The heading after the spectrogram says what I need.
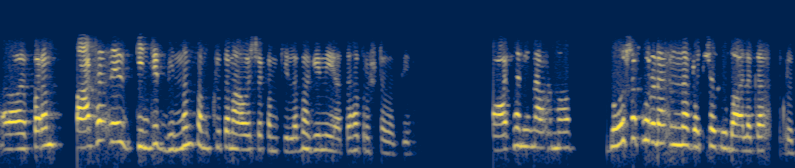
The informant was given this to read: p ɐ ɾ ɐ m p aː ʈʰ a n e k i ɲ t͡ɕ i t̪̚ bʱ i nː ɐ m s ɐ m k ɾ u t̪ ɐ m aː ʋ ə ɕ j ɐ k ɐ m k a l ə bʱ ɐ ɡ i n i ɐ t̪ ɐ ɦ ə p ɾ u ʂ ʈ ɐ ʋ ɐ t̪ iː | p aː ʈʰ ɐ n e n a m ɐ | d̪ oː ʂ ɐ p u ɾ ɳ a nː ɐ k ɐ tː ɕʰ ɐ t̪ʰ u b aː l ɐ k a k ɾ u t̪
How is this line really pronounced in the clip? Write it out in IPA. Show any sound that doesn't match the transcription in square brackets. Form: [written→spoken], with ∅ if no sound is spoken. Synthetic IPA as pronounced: p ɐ ɾ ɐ m p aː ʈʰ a n e k i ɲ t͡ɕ i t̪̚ bʱ i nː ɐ m s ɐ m k ɾ u t̪ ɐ m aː ʋ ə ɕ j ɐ k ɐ m k [a→i] l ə bʱ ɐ ɡ i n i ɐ t̪ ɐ ɦ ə p ɾ u ʂ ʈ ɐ ʋ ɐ t̪ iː | p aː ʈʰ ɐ n e n a m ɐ | d̪ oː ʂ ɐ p u ɾ ɳ a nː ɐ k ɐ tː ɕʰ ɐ [t̪ʰ→t̪] u b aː l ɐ k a k ɾ u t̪

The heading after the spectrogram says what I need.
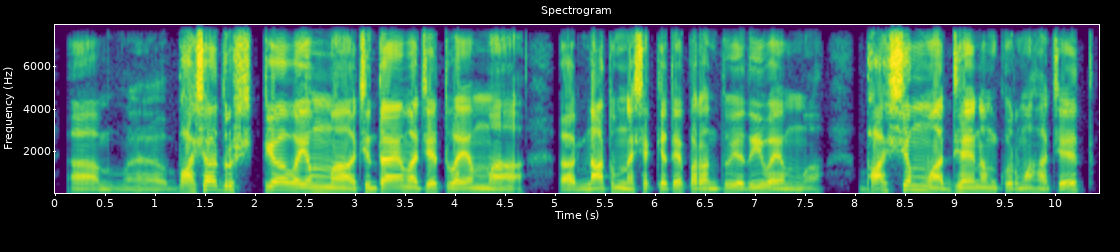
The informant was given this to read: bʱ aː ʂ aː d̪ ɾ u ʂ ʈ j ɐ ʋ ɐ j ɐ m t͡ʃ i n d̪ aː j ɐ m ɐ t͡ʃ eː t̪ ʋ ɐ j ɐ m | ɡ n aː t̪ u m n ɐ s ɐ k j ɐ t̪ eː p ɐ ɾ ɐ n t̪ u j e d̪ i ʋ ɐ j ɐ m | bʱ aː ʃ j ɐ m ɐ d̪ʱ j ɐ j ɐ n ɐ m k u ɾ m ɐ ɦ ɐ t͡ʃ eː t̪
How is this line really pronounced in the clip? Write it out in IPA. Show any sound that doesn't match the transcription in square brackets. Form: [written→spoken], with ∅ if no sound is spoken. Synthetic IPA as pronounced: bʱ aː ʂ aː d̪ ɾ u ʂ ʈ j ɐ ʋ ɐ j ɐ m t͡ʃ i n [d̪→t̪] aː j ɐ m ɐ t͡ʃ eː t̪ ʋ ɐ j ɐ m | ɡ n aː t̪ u m n ɐ [s→ʃ] ɐ k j ɐ t̪ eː p ɐ ɾ ɐ n t̪ u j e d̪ i ʋ ɐ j ɐ m | bʱ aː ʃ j ɐ m ɐ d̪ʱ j ɐ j ɐ n ɐ m k u ɾ m ɐ ɦ ɐ t͡ʃ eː t̪

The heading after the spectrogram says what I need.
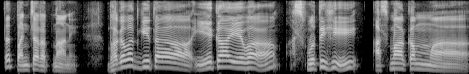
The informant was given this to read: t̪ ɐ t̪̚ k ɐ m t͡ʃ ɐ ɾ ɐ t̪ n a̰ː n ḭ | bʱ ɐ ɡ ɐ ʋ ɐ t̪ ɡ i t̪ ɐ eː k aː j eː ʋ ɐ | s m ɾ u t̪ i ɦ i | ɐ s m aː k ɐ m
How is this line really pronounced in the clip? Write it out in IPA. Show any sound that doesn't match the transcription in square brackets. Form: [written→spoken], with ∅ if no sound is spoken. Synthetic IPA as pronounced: t̪ ɐ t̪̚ [k→p] ɐ [m→ɲ] t͡ʃ ɐ ɾ ɐ t̪ n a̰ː n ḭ | bʱ ɐ ɡ ɐ ʋ ɐ t̪ ɡ [i→iː] t̪ ɐ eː k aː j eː ʋ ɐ | s m ɾ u t̪ i ɦ i | ɐ s m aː k ɐ m

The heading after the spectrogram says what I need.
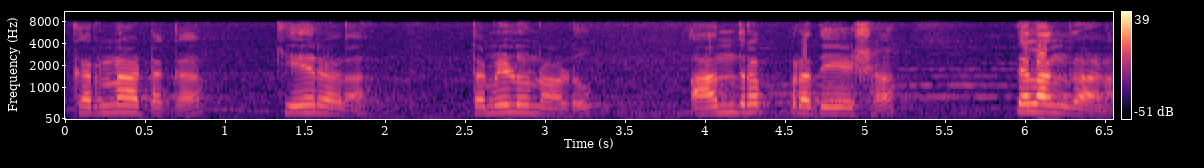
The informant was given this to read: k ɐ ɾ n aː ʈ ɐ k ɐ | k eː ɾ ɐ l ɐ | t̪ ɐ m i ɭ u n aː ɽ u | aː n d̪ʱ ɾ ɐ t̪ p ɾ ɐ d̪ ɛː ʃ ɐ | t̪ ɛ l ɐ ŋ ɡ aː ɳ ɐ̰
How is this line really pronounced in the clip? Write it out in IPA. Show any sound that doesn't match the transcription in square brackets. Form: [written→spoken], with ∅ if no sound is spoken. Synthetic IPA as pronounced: k ɐ ɾ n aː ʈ ɐ k ɐ | k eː ɾ ɐ [l→ɭ] ɐ | t̪ ɐ m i ɭ u n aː ɽ u | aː n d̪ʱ ɾ ɐ [t̪→∅] p ɾ ɐ d̪ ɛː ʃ ɐ | t̪ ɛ l ɐ ŋ ɡ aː ɳ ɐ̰

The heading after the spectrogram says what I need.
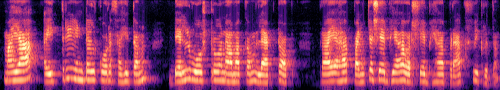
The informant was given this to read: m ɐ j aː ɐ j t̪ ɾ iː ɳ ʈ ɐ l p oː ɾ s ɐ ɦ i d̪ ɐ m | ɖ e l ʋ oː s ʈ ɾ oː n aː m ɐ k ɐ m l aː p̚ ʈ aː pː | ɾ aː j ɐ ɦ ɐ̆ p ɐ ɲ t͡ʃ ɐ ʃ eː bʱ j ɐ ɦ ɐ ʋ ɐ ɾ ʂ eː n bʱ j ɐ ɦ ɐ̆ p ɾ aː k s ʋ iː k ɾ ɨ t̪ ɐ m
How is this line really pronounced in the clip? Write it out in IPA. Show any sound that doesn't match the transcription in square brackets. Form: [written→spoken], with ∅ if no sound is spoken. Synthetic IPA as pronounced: m ɐ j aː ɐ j t̪ ɾ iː ɳ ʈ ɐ l [p→k] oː ɾ s ɐ ɦ i [d̪→t̪] ɐ m | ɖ e l ʋ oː s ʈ ɾ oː n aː m ɐ k ɐ m l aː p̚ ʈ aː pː | ɾ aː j ɐ ɦ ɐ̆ p ɐ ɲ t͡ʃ ɐ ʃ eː bʱ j ɐ ɦ ɐ ʋ ɐ ɾ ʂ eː [n→∅] bʱ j ɐ ɦ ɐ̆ p ɾ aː k s ʋ [iː→i] k ɾ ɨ t̪ ɐ m

